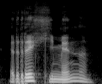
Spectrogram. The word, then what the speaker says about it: régimen: Régimen est proparoxyton, c'est-à-dire que son accent tonique est sur l'antépénultième syllabe, autrement dit l'avant-avant-dernière syllabe, autrement dit c'est le E.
